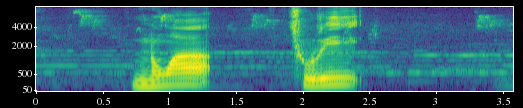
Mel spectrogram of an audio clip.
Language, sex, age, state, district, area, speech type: Santali, male, 30-45, West Bengal, Malda, rural, spontaneous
